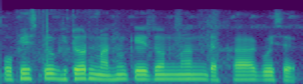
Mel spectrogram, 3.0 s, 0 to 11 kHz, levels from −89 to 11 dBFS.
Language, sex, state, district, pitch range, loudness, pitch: Assamese, male, Assam, Sonitpur, 125-145 Hz, -17 LUFS, 140 Hz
